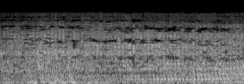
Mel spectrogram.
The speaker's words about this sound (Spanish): Se logra escuchar. Es el helicóptero de carabineros que se está posando sobre la ruta para poder prestar el apoyo.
